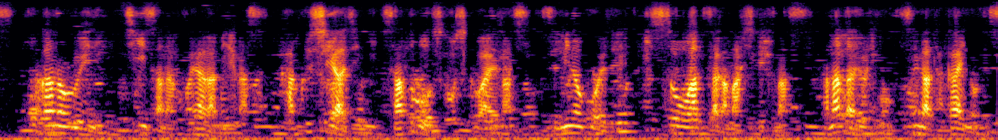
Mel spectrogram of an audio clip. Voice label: male, live rec, 250ms, 5cm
